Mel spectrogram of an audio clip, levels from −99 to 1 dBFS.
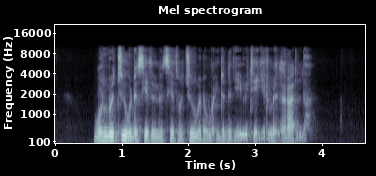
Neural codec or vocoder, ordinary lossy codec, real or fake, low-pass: autoencoder, 22.05 kHz, a latent of 192 numbers a frame, VITS, trained on one speaker; MP3, 48 kbps; fake; 9.9 kHz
